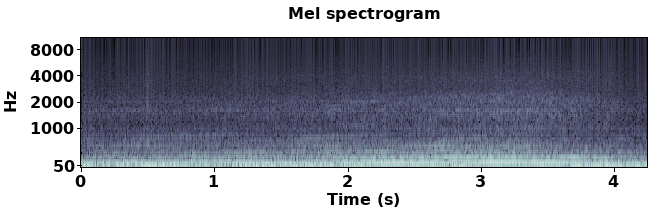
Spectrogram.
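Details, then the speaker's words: Mazda NB2 Miata, 100% stock engine and exhaust, five-speed manual: deep, smooth exhaust note climbing evenly as revs build, somewhat buzzy at higher rpm; clean, healthy acceleration. "This is pretty stock. This engine here is a little bit buzzy though, especially in the higher RPM. And it runs pretty good."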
